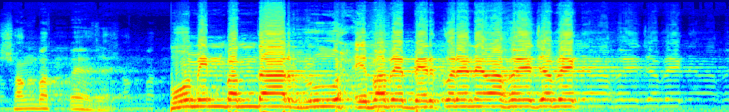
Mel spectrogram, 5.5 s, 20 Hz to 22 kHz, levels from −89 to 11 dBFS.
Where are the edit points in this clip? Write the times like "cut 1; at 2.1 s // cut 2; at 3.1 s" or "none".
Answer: cut 1; at 1.3 s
